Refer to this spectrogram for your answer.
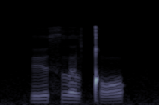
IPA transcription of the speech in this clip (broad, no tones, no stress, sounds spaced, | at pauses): y θ l ə l ǃ ɔ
